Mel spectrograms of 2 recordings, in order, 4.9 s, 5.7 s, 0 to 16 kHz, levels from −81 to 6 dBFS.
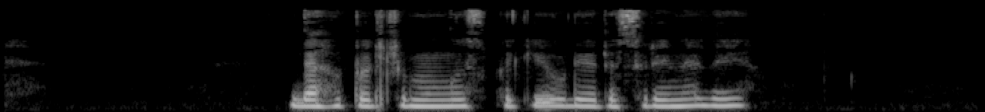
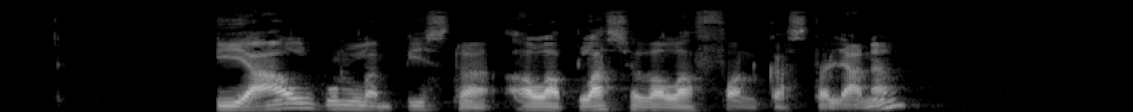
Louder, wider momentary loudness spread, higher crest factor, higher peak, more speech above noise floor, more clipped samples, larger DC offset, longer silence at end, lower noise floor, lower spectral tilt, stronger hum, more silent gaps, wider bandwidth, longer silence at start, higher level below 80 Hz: first, -25 LUFS vs -28 LUFS; second, 6 LU vs 10 LU; about the same, 20 dB vs 20 dB; about the same, -8 dBFS vs -10 dBFS; second, 49 dB vs 57 dB; neither; neither; about the same, 1.2 s vs 1.15 s; second, -73 dBFS vs -84 dBFS; about the same, -5.5 dB/octave vs -5 dB/octave; neither; neither; about the same, 11.5 kHz vs 11.5 kHz; first, 1.45 s vs 1.1 s; about the same, -70 dBFS vs -70 dBFS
